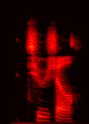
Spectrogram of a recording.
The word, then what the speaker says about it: Tuchel: Well, because he, Tuchel, that's how you pronounce his name.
